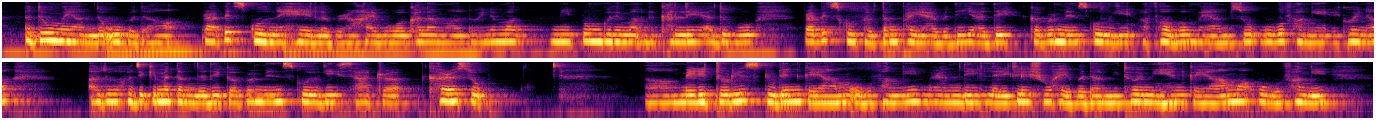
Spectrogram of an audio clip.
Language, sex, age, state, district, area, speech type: Manipuri, female, 18-30, Manipur, Bishnupur, rural, spontaneous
